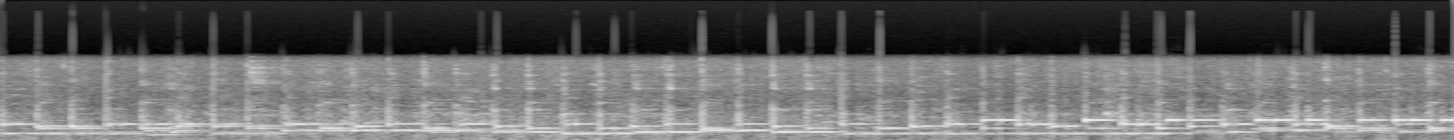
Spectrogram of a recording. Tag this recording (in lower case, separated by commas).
music, traditional music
